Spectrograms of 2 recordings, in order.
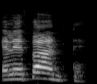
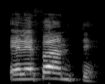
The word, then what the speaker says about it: elefante: is not well pronounced it's not me animal favorito esl elefante it's e hey get old boy's attention get old girl get whoever attention that's approaching you but then turned around and you didn't get to salute early go ahead and say hey repeat that to me elefante elefante get his attention hey so now he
